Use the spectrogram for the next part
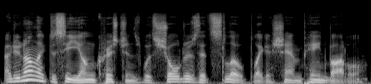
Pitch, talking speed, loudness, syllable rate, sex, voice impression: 105 Hz, 260 wpm, -18 LUFS, 6.1 syllables/s, male, masculine, adult-like, tensed, powerful, slightly hard, cool, intellectual, calm, mature, reassuring, wild, lively, kind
